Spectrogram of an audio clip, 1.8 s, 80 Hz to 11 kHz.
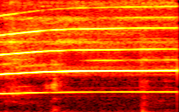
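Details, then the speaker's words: Filling a rebuilt 50 cal Bintac M50 10-inch airgun pistol: a steady high-pitched squeak from the fill adapter, which is the normal sign it has reached full pressure. "The squeaky squeak means you're there. I still hear it."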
